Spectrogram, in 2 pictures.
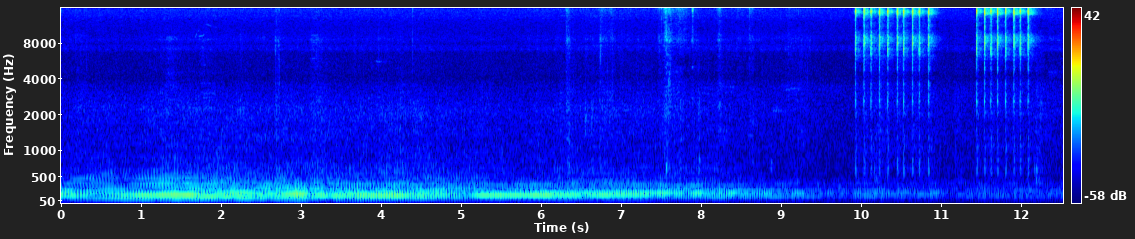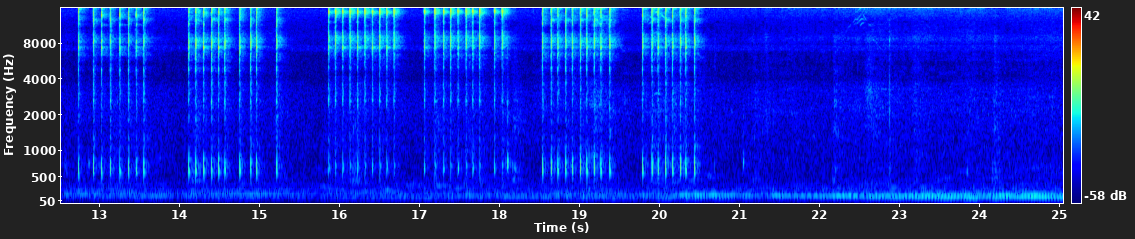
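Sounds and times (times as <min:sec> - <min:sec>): mouse scroll wheel clicks: 0:09.9 - 0:20.6.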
